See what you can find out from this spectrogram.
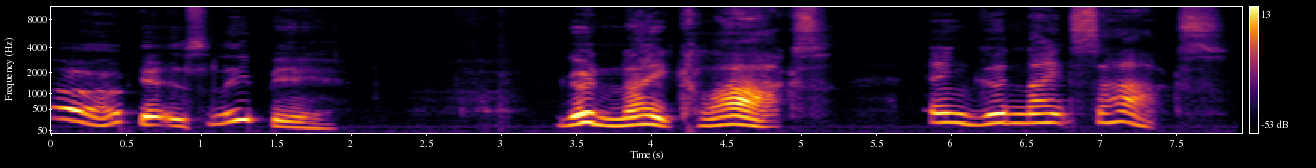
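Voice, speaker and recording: A man hosting a bedtime read-aloud for young children, speaking in a hushed, gentle way and talking directly to his little listeners. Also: fairly high pitch, very animated, drawn-out words, pauses often. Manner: addresses young listeners directly with questions and praise.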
